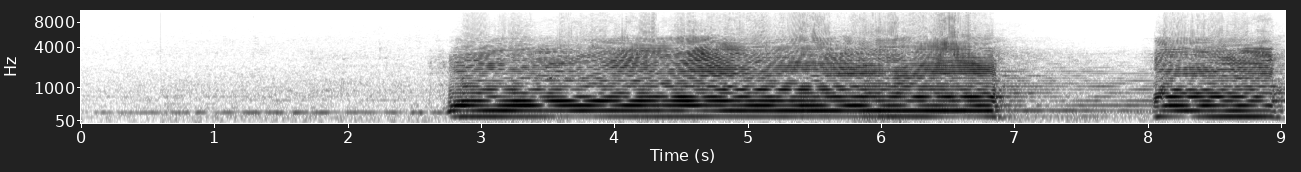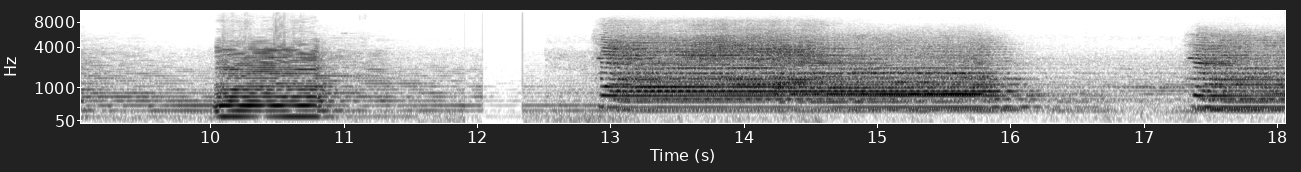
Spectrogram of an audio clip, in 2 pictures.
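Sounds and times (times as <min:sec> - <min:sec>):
ship air horn blasts: 0:02.6 - 0:18.0.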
